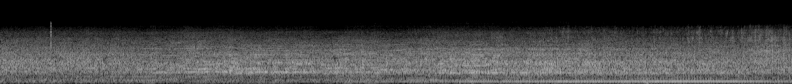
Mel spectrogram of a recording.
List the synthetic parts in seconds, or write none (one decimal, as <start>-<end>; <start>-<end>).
1.4-5.0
